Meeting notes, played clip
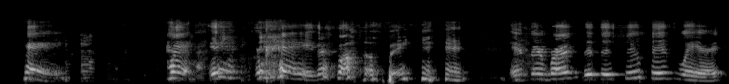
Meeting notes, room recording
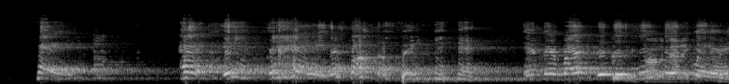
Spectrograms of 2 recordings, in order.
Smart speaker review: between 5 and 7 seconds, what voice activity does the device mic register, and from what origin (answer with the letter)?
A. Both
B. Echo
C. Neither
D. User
A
